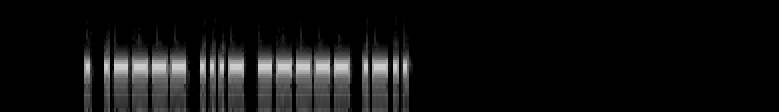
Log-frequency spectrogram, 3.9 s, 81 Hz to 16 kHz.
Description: Morse code, heard as a keyed tone, about 46 wpm, 700 Hz. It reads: E1V0L
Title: Code Groups - 5 Letter:Numbers - 50wpm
